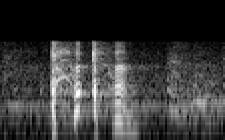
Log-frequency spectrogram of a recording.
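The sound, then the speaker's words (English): Coughing during a lecture: a tight cluster of a few short, voiced coughs in quick succession, moderately loud, followed by a fainter throaty rasp. “I'm about ready to start coughing. Hold on.”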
